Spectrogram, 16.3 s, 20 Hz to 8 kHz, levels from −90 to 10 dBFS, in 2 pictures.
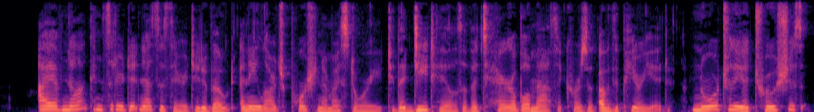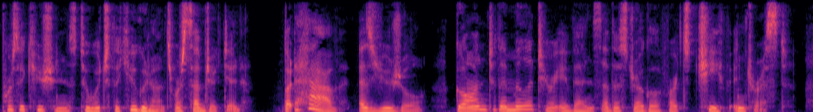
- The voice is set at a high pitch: Yes, high, 195 Hz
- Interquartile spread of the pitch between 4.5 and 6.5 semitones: No, average, 4.1 semitones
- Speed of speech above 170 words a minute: Yes, average, 185 wpm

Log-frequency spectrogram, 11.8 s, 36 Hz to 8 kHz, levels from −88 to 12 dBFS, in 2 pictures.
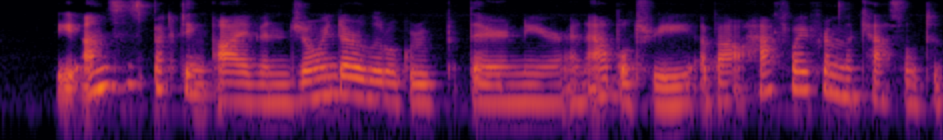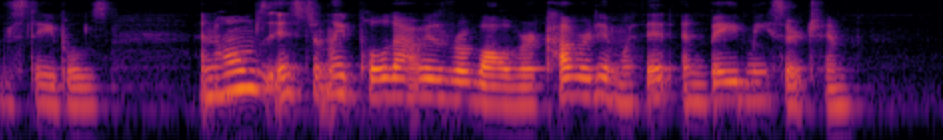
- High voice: No, medium, 165 Hz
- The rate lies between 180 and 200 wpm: Yes, average, 185 wpm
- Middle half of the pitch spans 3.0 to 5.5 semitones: Yes, average, 4.6 semitones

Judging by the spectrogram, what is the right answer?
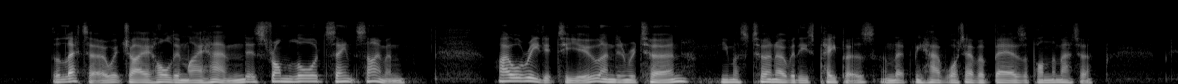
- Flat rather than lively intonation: No, average, 3.9 semitones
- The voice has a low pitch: Yes, low, 100 Hz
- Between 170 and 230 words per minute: Yes, average, 190 wpm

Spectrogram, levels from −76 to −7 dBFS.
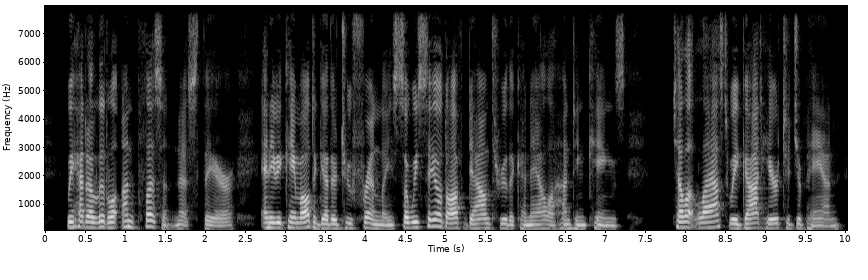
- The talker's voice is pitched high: No, medium, 160 Hz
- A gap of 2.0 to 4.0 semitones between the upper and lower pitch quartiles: No, average, 4.5 semitones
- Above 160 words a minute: Yes, average, 185 wpm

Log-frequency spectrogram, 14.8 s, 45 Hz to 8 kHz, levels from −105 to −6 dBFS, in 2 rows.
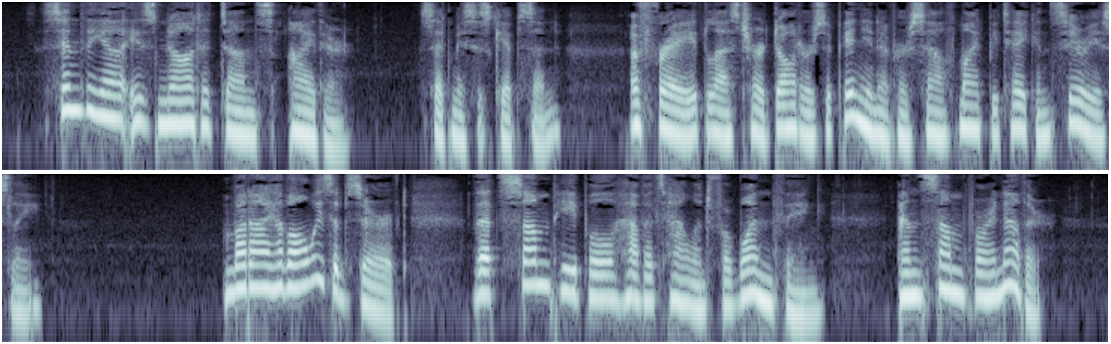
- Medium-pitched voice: Yes, medium, 165 Hz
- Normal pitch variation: No, wide, 6.9 semitones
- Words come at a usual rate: Yes, average, 155 wpm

